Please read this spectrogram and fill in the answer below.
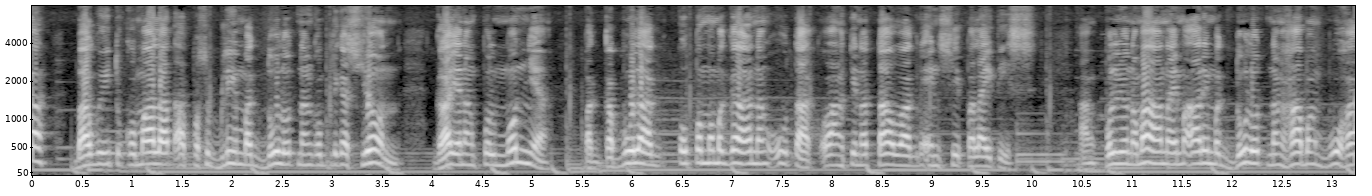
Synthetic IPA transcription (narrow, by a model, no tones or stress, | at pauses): baːɡʊɪt̪okʊmaːlɐt̪ɐpɐsʊblimːɐɡ̚d̪uːlot̪̚nɐŋkomplɪkɐsjo̞n | ɡaːjɐnɐŋpʊlmonjapɐɡ̚kɐbulɐɡ̚ | opɐmɐmɐɡanɐŋuːt̪ak̚o̞ɐŋt̪ɪnaːt̪aːwɐɡ̚nɪʔɛnsɪpɐlajt̪ɪs | ʔɐ̰ŋpuljonɐmanɐjmɐʔaːɾɪŋmɐɡ̚d̪uːlot̪̚nɐŋɦaːbɐŋbuːɦa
